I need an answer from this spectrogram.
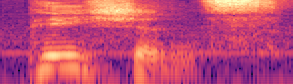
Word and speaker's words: patients: The correct answer is there are many patients in the hospital. Patients. And this T-I-E makes the sh sound. So you pronounce it patients in the hospital.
